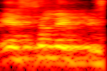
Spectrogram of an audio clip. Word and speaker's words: slip: S-L-E-E-P, sleep, the vowel sound is little longer, and S-L-I-P, slip, the vowel sound is shorter.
